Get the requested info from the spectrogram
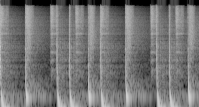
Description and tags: Just a drum loop :) (created with flstudio mobile)
drums, dubstep, loop, synth, beat, drum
